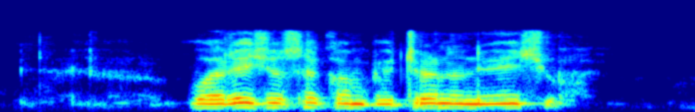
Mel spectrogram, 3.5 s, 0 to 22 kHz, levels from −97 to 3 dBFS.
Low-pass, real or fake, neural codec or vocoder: 7.2 kHz; fake; codec, 24 kHz, 6 kbps, HILCodec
